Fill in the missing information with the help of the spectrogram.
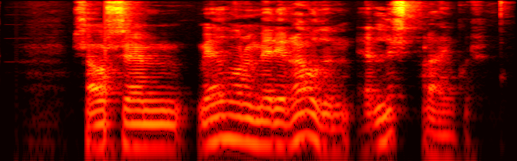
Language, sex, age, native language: Icelandic, male, 40-49, Icelandic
